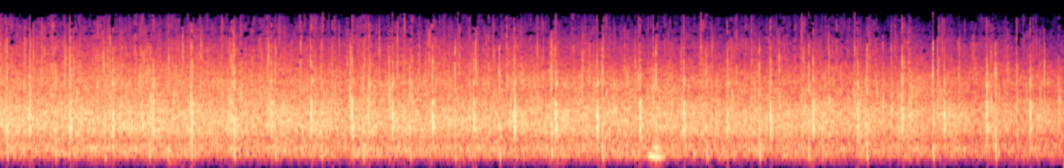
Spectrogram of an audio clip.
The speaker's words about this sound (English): Can you put your hands together, give a warm Calvary welcome to Carlos Evans.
